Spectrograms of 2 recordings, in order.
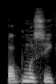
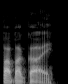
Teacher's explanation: das harte B, wie es im Wort Bobmusik vorkommt, unterscheidet sich bei uns in nichts vom weichen B, wie im Wort Papagei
